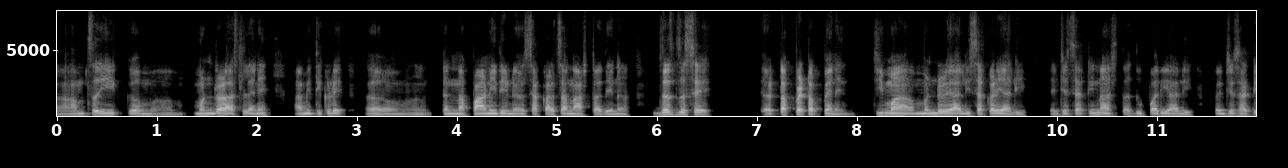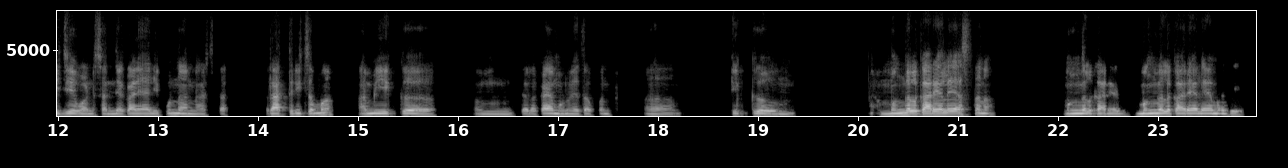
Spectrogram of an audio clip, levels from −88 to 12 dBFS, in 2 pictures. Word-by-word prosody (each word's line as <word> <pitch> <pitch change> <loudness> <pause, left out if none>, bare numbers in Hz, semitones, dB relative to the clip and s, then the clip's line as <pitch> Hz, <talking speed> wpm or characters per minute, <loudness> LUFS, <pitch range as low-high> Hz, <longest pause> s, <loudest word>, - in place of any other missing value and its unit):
आमचं 120 +5 -1
एक 130 -2 -3 0.6
मंडळ 120 +3 +4
असल्याने, 120 +1 0 0.3
आम्ही 245 +1 0
तिकडे 125 -2 -1 0.3
अ, 105 - -5 0.7
त्यांना 115 -1 0
पाणी 115 0 +6
देणं, 110 -1 -1
सकाळचा 110 +1 0
नाश्ता 110 -1 0
देणं 105 0 -3 0.4
जसं 170 0 +5
जसे, 160 0 +2 0.6
अ, - - +2
टप्प्याटप्प्याने 110 - +3 0.3
जी 145 - -3
मं 135 -3 +3
मंडळी 130 +1 +3
आली, 115 -2 +3
सकाळी 120 +1 +2
आली 105 0 -2 0.3
त्यांच्यासाठी 120 +3 -5
नाश्ता, 130 -5 -2
दुपारी 115 +1 -1
आली 110 0 -2
त्यांच्यासाठी 115 - -5
जेवण, 110 -1 -2
संध्याकाळी 110 +1 -2
आली 110 0 -3
पुन्हा 125 -3 -1
नाश्ता. 100 -1 -10 0.5
रात्रीचं 125 +3 +1
मग 145 +2 0 0.3
आम्ही 125 +1 +1
एक 120 +1 -6
अ, - - +6 0.7
अ, 100 - -16 0.4
त्याला 110 - -4
काय 120 0 +4
म्हणू 110 -1 -3
यात 105 - -7
आपण 110 +1 -9 0.4
अ, 105 -1 -8 0.7
एक 130 0 -9
अ, 115 -2 +4 1.1
मंगल 130 +6 +5
कार्यालय 140 +1 +6
असतं 140 -1 -3
ना, 125 - -1 0.8
मंगल 240 +1 +4
कार्यालय 110 -1 -1 0.2
मंगल 250 +2 +6
कार्यालयामध्ये 120 +2 +2
120 Hz, 140 wpm, -24 LUFS, 110-130 Hz, 1.1 s, पाणी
